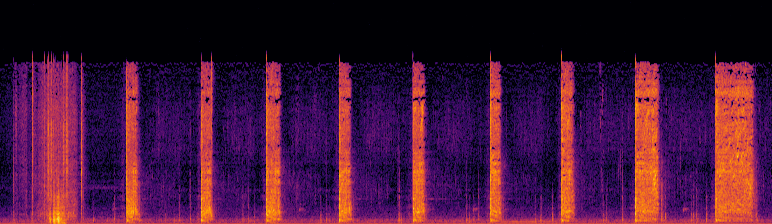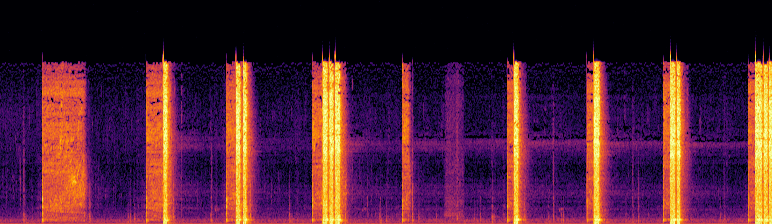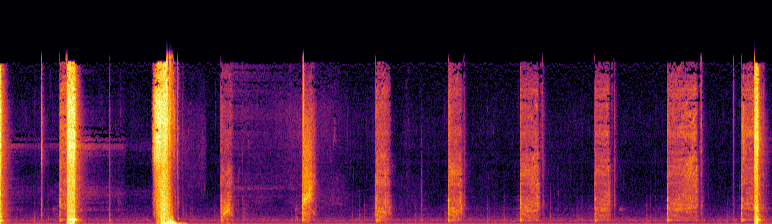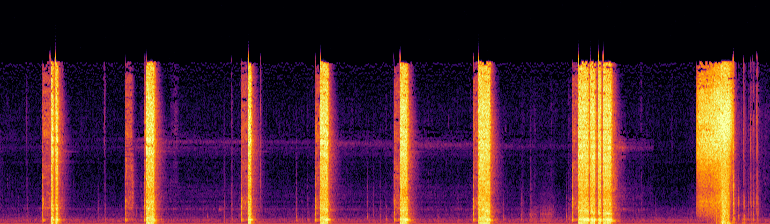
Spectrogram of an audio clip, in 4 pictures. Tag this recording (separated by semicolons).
soda-stream; whoosh; buzzing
